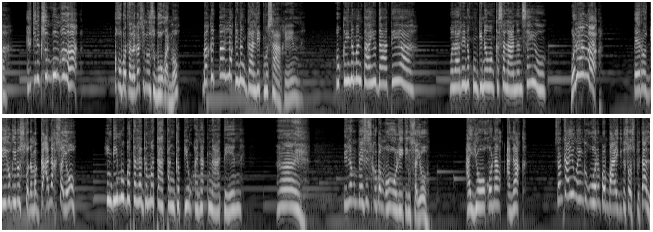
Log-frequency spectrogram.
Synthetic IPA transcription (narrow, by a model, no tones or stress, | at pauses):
ʔɛt̪ɪnɐɡsʊmboŋkɐŋaʔ | ʔɐko̞bɐt̪ɐlɐɡasɪnuːsʊbuːkɐnmo̞ | baːkɪt̪̚pɐʔːŋlɐkɪnɐŋɡaːlɪt̪̚mosʔaːkɪn | ʔo̞ːkɛjnɐmant̪aːjo̞d̪aːt̪ɛa | wɐlaːɾɪnɐkoŋɡɪnɐwaŋkɐsɐlaːnɐnsɐjo̞wɐlaŋaʔ | pɛːɾo̞d̪iːko̞ɡɪnʊst̪o̞nɐmɐɡ̚kɐʔɐnak̚sɐjo̞ | hɪnd̪iːmo̞bɐt̪ɐlɐɡamɐt̪aːt̪ɐŋɡapjʊŋɐnaknaːt̪ɪn | ʔaj | ʔɪlaŋbɛːs̬ɛskobɐŋuʔʊliːt̪ɪnsɐjo̞ | ʔɐjo̞ːko̞nɐŋɐnak | sɐnt̪aːjoŋɐjonkʊkuːhɐnɐŋpɐmbaːjɐjd̪iːt̪osɐʔospɪt̪al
